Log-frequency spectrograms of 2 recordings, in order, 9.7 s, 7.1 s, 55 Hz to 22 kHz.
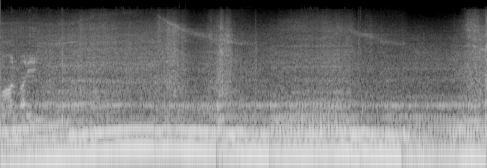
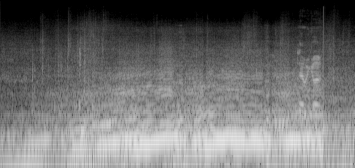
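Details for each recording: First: Ford Focus ST/XR5 Turbo with a severe misfire: rough uneven revving with a sharp puffing chuff from the front of the engine, where the exhaust bolts came off at the turbo downpipe joint and it is leaking. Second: Audi S3 that was heavily misfiring, after an oil service, new spark plugs and new coil packs, with fault codes cleared. Engine revs up and drops back smoothly with a clean, steady note and no stumble or misfire. Revving normal after the repair.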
